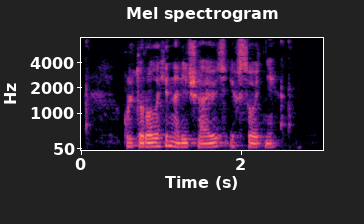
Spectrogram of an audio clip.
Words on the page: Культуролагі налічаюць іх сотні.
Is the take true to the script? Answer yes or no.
yes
